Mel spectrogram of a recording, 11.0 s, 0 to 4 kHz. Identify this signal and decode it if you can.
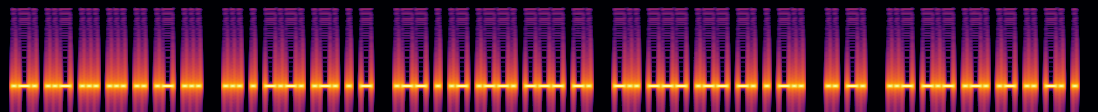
Morse code, heard as a keyed tone, about 36 wpm, 550 Hz. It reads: RUSSIAS SECRET WEAPON DOWNED IN UKRAINE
